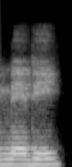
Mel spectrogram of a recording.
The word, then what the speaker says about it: Mehdi: normally here call me Mehdi. My kids normally call me Mr. Mehdi because it's hard for them to pronounce the H.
